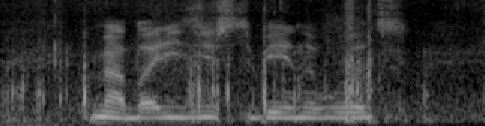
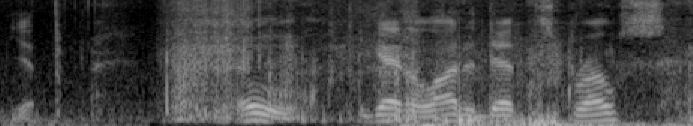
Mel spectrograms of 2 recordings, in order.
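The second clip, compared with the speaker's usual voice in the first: ordinary talk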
